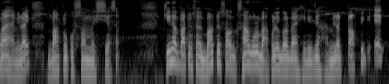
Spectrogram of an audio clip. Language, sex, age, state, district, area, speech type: Nepali, male, 30-45, West Bengal, Kalimpong, rural, spontaneous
